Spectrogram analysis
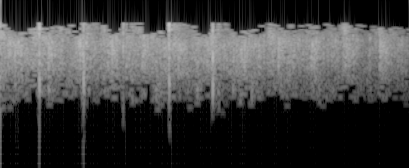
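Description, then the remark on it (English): A crowd at an event applauds steadily for a few seconds to thank the organizers, a dense, even wash of many hands clapping with a few sharper claps standing out, sounding somewhat muffled and thin. “Not here right now, but also worthy of a lot of applause, I think.”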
